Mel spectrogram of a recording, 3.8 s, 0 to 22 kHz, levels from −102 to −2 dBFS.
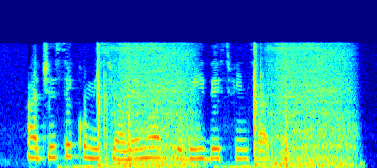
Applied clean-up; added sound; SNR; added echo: none; Drawer open or close; 3 dB; none.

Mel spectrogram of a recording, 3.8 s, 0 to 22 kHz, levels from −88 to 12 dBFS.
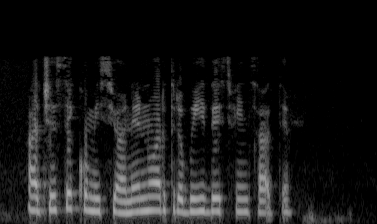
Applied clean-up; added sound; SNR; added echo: none; none; none; none.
